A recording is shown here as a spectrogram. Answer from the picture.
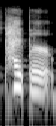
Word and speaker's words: Piper: She goes, Piper, my name's Piper, rhymes with Viper.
